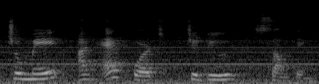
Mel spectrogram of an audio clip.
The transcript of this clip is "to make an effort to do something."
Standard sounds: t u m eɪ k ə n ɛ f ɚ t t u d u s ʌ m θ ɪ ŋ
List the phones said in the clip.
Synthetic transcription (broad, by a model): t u m eɪ k ə n ɛ f ɚ t t u d u s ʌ m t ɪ ŋ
